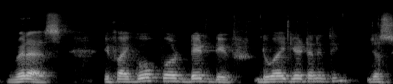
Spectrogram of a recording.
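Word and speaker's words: DATEDIF: People do the wrong pronunciation. They believe that it is of dated if. No, it is the combination date and difference, not date if, date diff.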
